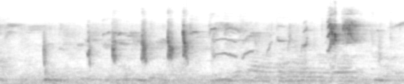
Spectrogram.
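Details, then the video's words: Rough 'ngriwik kasar' twittering from an Indonesian honeyeater, used for training birds: separate sharp chirps about every quarter second, then short warbled slurs and a harsh high burst near the end. "Cucak Kombo : belajar Ngriwik NGriwik Kasar"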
